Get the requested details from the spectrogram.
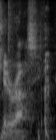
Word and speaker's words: Kidderosity: Kidderosity. I'll butcher that to him. Makes sense. Like generosity.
